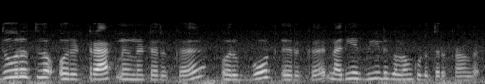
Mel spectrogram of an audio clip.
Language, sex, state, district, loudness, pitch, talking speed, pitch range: Tamil, female, Tamil Nadu, Chennai, -20 LUFS, 235 Hz, 125 wpm, 215-275 Hz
